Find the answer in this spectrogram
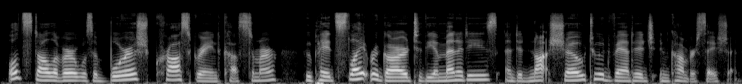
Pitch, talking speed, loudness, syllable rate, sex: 180 Hz, 185 wpm, -18 LUFS, 5.7 syllables/s, female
